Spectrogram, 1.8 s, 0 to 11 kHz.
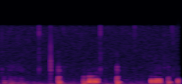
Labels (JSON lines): {"label": "biophony, knock croak", "recorder": "SoundTrap 300"}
